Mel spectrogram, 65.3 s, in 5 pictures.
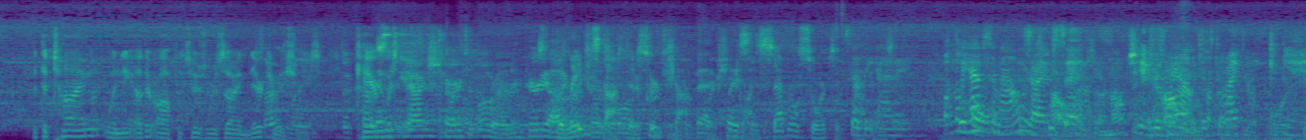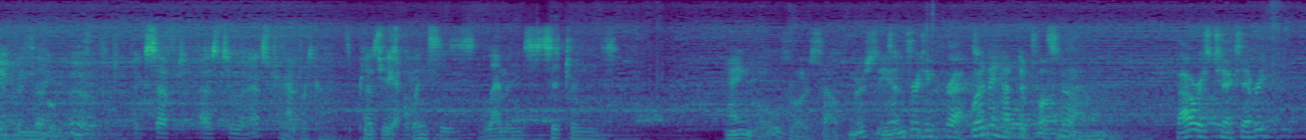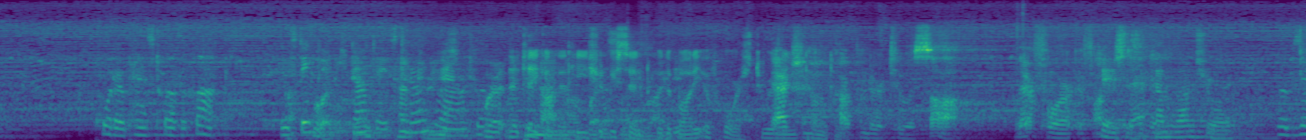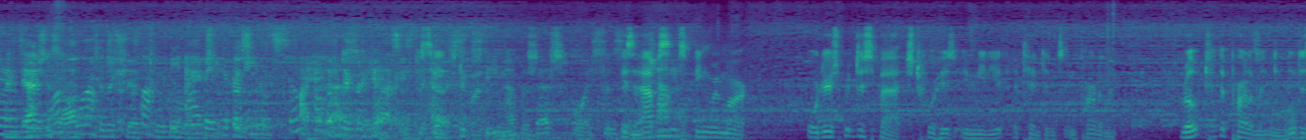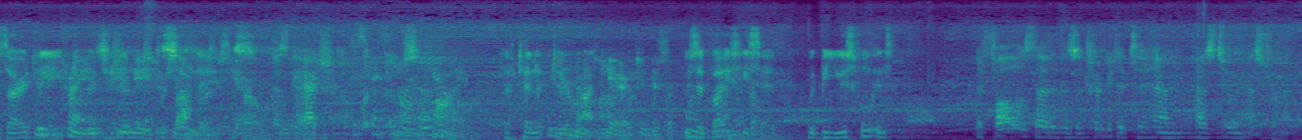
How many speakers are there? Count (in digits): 7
